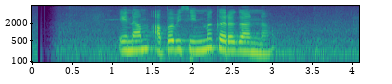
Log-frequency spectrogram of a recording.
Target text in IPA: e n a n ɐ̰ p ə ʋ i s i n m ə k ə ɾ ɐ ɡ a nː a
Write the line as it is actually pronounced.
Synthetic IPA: e n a m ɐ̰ p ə ʋ i s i n m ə k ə ɾ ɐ ɡ a nː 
